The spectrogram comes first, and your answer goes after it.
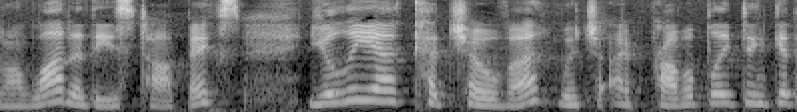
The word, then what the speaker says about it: Yuliia Tkachova: inviting me and having want correct my pronunciation um yeah so I'm kacho but it's so much fun yeah so tell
